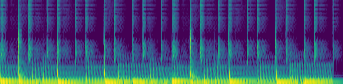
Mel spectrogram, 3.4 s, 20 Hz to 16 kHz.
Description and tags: I just added a bass line. 140 bpm. 2 measures.
bass, rhythmaker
